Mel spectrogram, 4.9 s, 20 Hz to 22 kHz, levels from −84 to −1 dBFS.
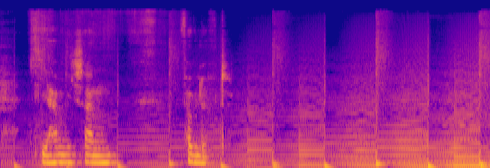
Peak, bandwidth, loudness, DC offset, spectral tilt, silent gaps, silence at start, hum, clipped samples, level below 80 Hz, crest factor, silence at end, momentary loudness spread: -6 dBFS; 17 kHz; -24 LUFS; under 0.1%; -6 dB/octave; none; 0 s; none; under 0.1%; -34 dBFS; 18 dB; 0 s; 11 LU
